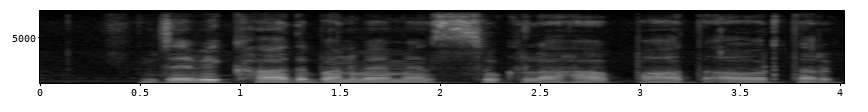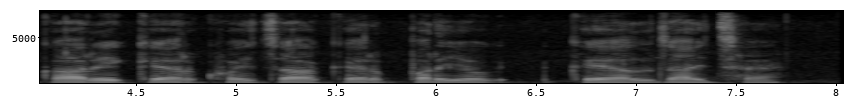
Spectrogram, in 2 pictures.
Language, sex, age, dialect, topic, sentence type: Maithili, male, 18-24, Bajjika, agriculture, statement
